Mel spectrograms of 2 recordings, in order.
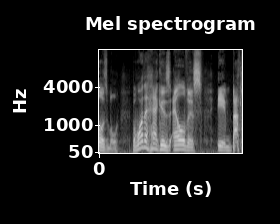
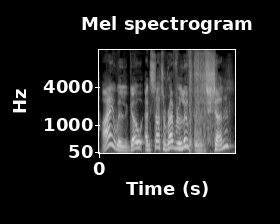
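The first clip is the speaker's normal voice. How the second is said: slow, higher hammed-up Russian accent; mock Russian lady; 5 semitones higher than usual. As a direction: declare it like a Russian revolutionary, spitting consonants. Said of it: "I am a lady from Russia".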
